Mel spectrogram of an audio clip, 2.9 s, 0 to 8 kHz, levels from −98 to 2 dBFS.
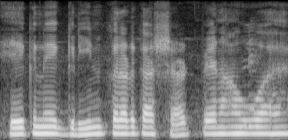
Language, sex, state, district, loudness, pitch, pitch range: Hindi, female, Bihar, West Champaran, -15 LUFS, 145 Hz, 135-145 Hz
